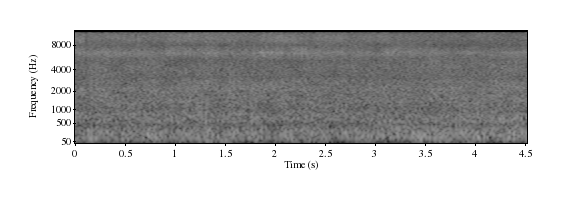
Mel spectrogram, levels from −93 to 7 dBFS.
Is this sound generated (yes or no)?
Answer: yes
